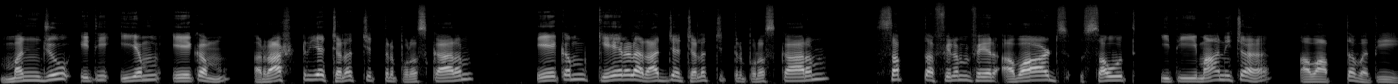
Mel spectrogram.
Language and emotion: Sanskrit, neutral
